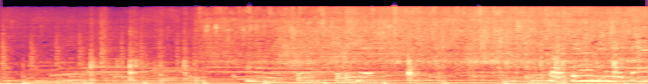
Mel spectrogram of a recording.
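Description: Sliced onions sizzling in hot oil in a cooking pot while being stirred with a wooden spoon; the sizzle grows louder about two seconds in.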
